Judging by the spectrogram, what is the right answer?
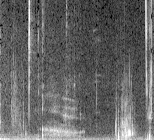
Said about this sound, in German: Ich brauche mal einen Schluck Wasser.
